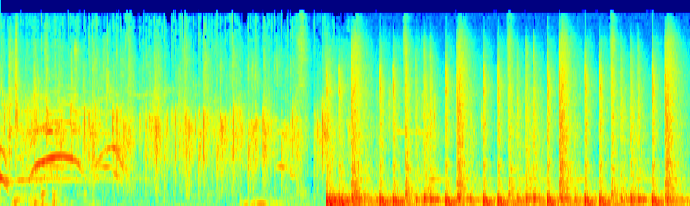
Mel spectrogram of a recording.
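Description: A crowd claps and cheers to welcome a Louisville band, with a few rising whoops early on, then the applause swells abruptly into a louder, dense, steady roar of clapping that continues to the end.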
